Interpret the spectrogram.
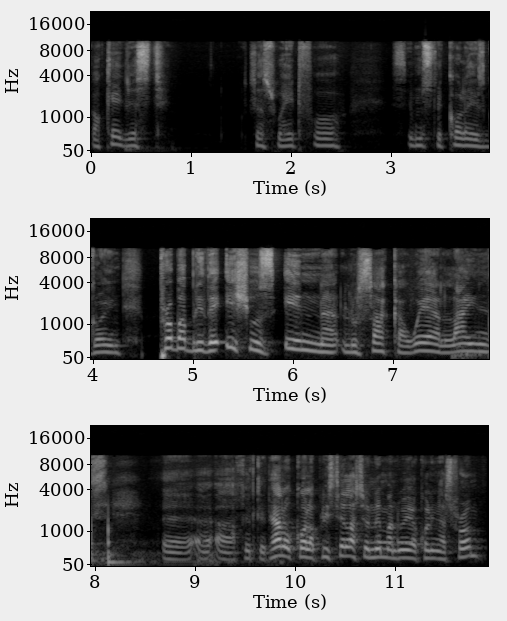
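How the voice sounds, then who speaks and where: This is a Zambian man working as a phone-in host. His voice sits high for a man, with a mellow, rounded tone. He speaks as a live presenter fielding calls and questions. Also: normal speed. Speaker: radio call-in host.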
